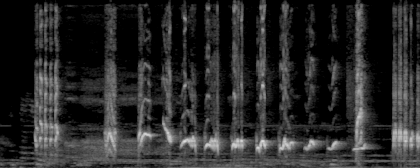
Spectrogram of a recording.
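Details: Caged greater green leafbird singing to goad a rival into fighting: after a few buzzy notes comes a steady series of about ten slurred, whistled notes, roughly three per second, closing with a rapid chirping burst.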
